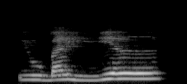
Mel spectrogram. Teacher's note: Kalau zat huruf nun itu adalah ujung lidah. Jadi ujung lidahnya udah enggak nempel lagi di nun. Tapi dia sudah masuk ke huruf lam. Yubayil. Jadi udah langsung ke lam. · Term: Idgham kamil bila guna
